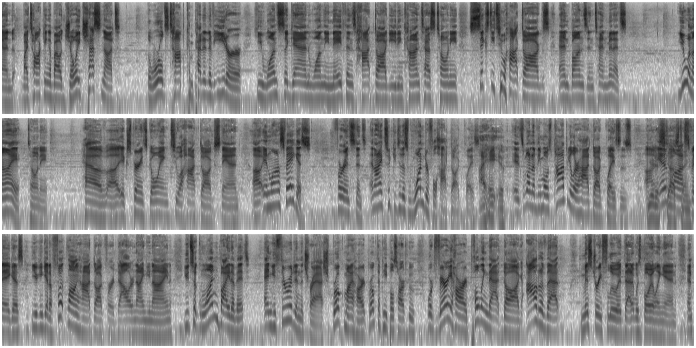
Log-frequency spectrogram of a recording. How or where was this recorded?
busy venue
